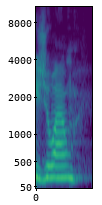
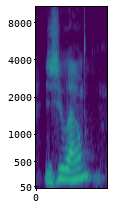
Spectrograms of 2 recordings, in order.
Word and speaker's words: João: And so my teacher asks me, hey, João, that's the right way to say it, João.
